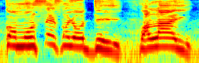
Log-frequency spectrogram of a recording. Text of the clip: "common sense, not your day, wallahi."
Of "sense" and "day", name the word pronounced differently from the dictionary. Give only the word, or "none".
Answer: sense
